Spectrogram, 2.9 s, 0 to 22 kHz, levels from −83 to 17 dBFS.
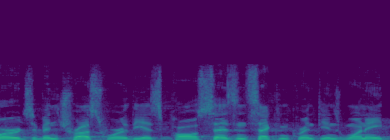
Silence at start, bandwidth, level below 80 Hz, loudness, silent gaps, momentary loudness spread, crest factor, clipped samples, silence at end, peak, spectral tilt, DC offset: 0 s; 12 kHz; -78 dBFS; -30 LUFS; none; 4 LU; 16 dB; under 0.1%; 0 s; -14 dBFS; -6 dB/octave; under 0.1%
